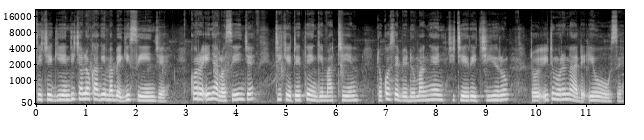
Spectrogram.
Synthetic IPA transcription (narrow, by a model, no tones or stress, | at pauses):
sɪt͡ʃeɡɪendit͡ʃalɔkaɡɪmabeɡɪsɪɲd͡ʒe | kɔɾoʔɪɲalɔsɪɲd͡ʒe | tiketet̪eŋɡɪmatʰɪn | tokosebedomaŋɛɲtʰiteɾet͡ʃiɾo | tɔɪ̰tɪmoɾenadɛʔɪose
